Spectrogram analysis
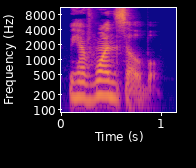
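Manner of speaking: ordinary talk, nothing marked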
